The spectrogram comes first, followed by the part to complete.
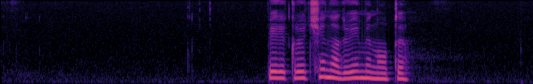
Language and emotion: Russian, neutral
